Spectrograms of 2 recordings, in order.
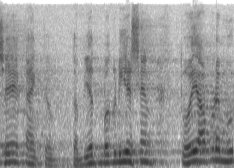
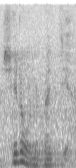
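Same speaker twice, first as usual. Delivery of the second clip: soft repeat; 6 semitones lower, 10 dB quieter than usual. Retold or imitated. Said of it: "શીરો અને ભજીયા કરાવવા છે".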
